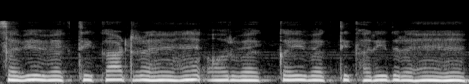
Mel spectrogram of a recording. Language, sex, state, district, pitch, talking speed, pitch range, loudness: Hindi, female, Uttar Pradesh, Etah, 195 Hz, 155 wpm, 190-200 Hz, -10 LUFS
